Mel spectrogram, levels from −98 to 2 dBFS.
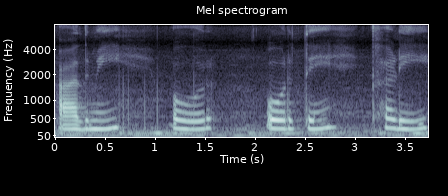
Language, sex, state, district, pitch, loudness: Hindi, female, Haryana, Jhajjar, 225 Hz, -21 LUFS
